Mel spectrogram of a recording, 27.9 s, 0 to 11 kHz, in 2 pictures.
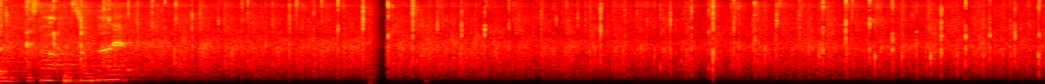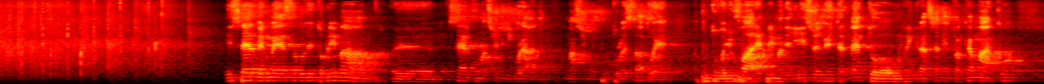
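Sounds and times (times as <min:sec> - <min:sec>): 
audience applauding: 0:00.0 - 0:16.8
speech: 0:00.1 - 0:01.9, 0:17.0 - 0:27.6.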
